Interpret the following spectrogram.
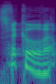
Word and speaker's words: Svíčková: On the way here, we stopped at 7 drive-through Svíčková. Svíčková. You have to say it with that intonation. Svíčková.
